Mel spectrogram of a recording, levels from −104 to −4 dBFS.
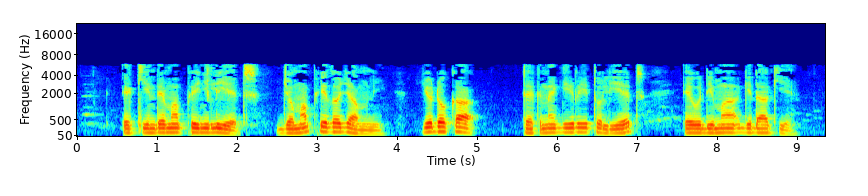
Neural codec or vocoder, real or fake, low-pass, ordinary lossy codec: none; real; 7.2 kHz; MP3, 24 kbps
